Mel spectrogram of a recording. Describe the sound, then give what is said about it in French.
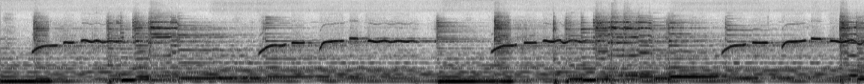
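A whistled melody of rising, sliding phrases repeats several times over a steady full-band accompaniment in a rock ballad, the whistle clear and prominent above the instruments throughout. “Mais pour le moment, il est temps de siffler un peu.”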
